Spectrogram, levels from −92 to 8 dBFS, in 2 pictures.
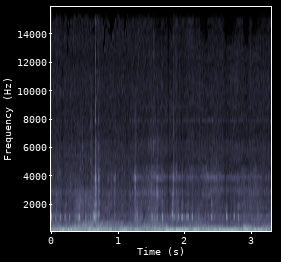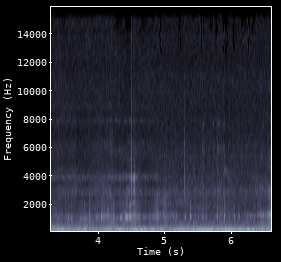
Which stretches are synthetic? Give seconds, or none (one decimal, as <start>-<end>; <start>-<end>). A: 1.2-4.9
